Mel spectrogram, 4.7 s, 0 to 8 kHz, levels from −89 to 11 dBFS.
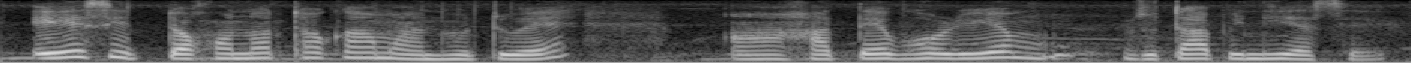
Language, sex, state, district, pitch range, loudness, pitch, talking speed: Assamese, female, Assam, Sonitpur, 205-245 Hz, -17 LUFS, 225 Hz, 115 wpm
